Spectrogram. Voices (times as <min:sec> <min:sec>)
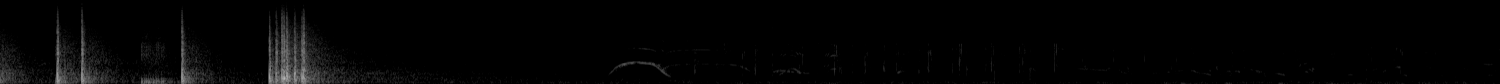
0:10.5 0:15.0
